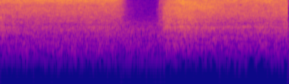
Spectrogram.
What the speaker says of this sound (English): I am just going to use the Toni & Guy texture creating spray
